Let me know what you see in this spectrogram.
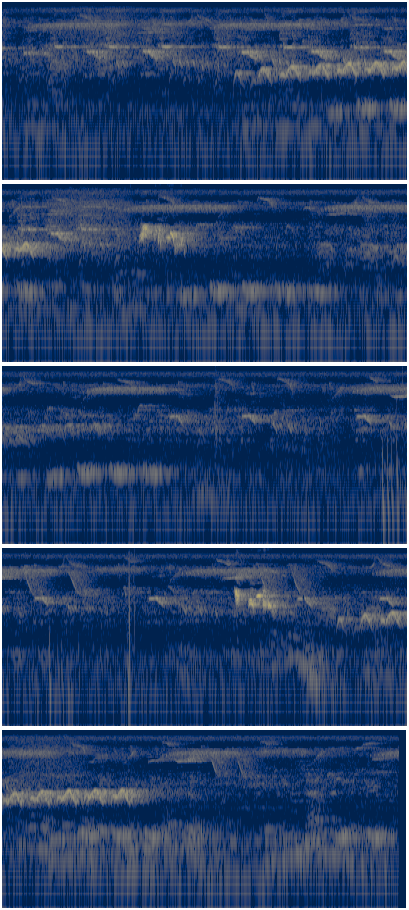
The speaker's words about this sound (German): Die Zikaden haben sowieso immer gezirpt die ganze Zeit. Ähm, aber dann wenn die, die anderen Tiere, dann die Vögel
